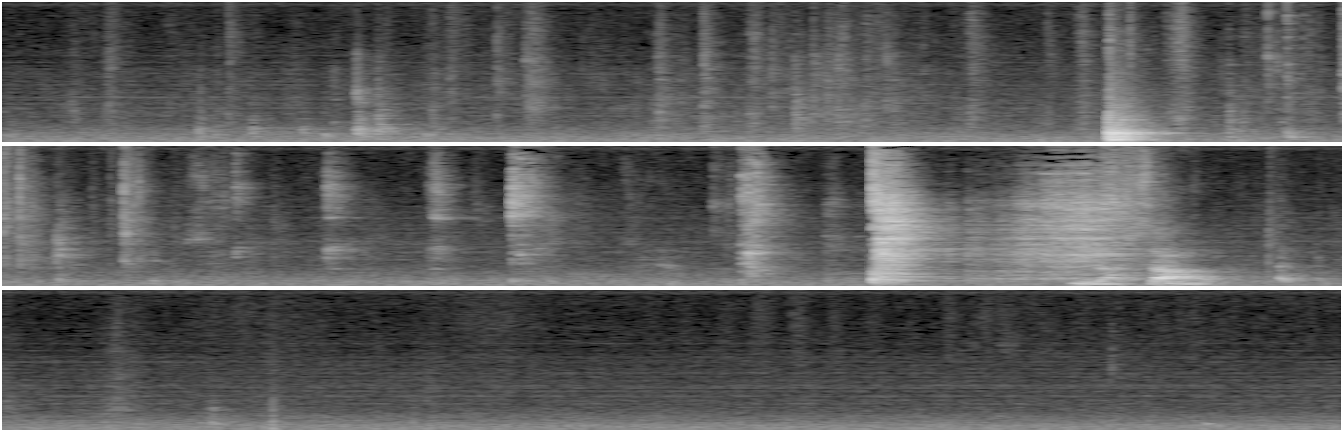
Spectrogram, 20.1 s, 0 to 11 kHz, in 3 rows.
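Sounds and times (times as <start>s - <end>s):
fork scraping against bowl: 11.4s - 12.5s.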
